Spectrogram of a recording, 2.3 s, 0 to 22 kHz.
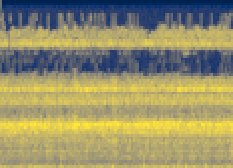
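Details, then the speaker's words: Coleman Peak 400 liquid-fuel stove lit, pumped, warming toward blue flame: low uneven rumbling chugging pulses with almost no high end while generator warms up. "I don't know if you guys can hear that, but it's chugging away. It's starting to look real good."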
